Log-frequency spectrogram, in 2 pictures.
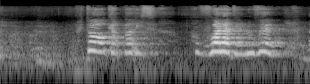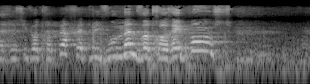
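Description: An older woman sings in a strong voice.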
